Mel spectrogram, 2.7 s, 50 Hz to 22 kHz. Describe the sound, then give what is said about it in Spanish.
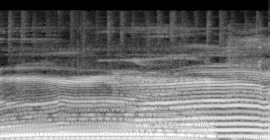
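A cow lets out one long, drawn-out moo that stays steady and resonant, with its low pitch dipping near the end. It is loud and clear, with no voices alongside. “Porque cuando suenan las 12 se escucha un mugido a lo lejos.”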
